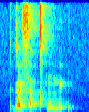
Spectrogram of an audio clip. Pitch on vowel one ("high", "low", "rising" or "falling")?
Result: falling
